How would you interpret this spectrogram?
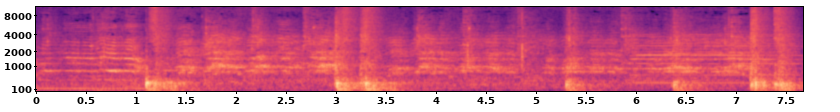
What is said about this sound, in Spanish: Eso fue el 9 de enero del 2018 en San José, Costa Rica, y lo que oyen es un grupo de más de 100 personas de la comunidad LGTBI. Están cantando Lesbianas contra la guerra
